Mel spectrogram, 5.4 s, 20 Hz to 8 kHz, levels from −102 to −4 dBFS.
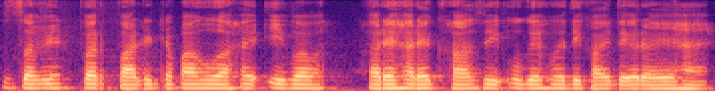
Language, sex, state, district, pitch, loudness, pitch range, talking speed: Hindi, male, Uttar Pradesh, Lucknow, 130 Hz, -15 LUFS, 125-130 Hz, 190 wpm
